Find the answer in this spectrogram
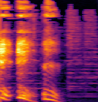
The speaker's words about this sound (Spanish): Primero, tengo que carraspear, perdón, y lo voy a hacer públicamente.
